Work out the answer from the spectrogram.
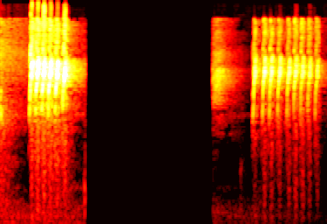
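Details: Flamboyan bird song used for tutoring magpie-robins: two loud bursts of rapid, high, rattling trilled notes separated by a silent gap and a brief soft chirp.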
